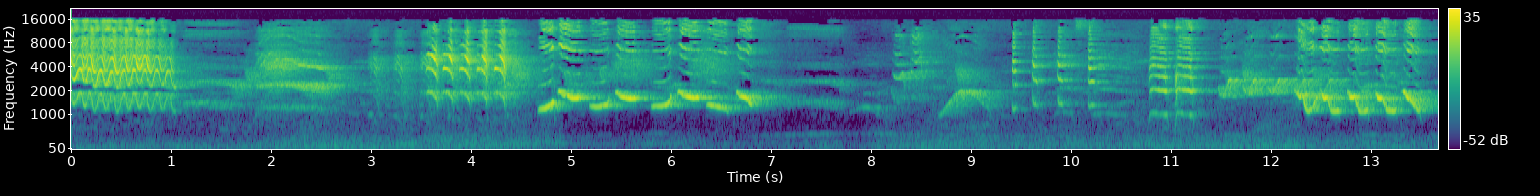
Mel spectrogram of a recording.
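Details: Masked laughingthrush singing a varied medley of harsh chattering bursts and clear whistled slurs around the middle, repeated several times over nearly fourteen seconds, with brief quieter gaps.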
